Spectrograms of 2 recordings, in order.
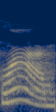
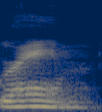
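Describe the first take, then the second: First: The vowel is a short a sound. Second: The vowel is a long a sound. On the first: The speaker calls it wrong. "Not gram, which is a real word" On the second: The speaker calls it right. "once you add that silent E, it turns the vowel long"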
